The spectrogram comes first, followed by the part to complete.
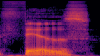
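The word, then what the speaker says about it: Fiiz: to jump over to Fizz and that is spelled f i i z for the listeners at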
